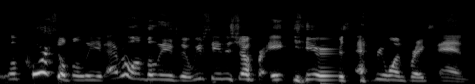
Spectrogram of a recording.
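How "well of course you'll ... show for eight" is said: normal talking voice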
